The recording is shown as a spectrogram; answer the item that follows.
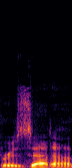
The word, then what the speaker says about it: Roseto: the south end of Rosetto pronounced Rosetta by its residents since the church sits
